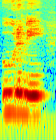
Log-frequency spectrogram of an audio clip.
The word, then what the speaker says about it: Udemy: talkie and you and you to me or some people might pronounce it ooh to me so you to me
